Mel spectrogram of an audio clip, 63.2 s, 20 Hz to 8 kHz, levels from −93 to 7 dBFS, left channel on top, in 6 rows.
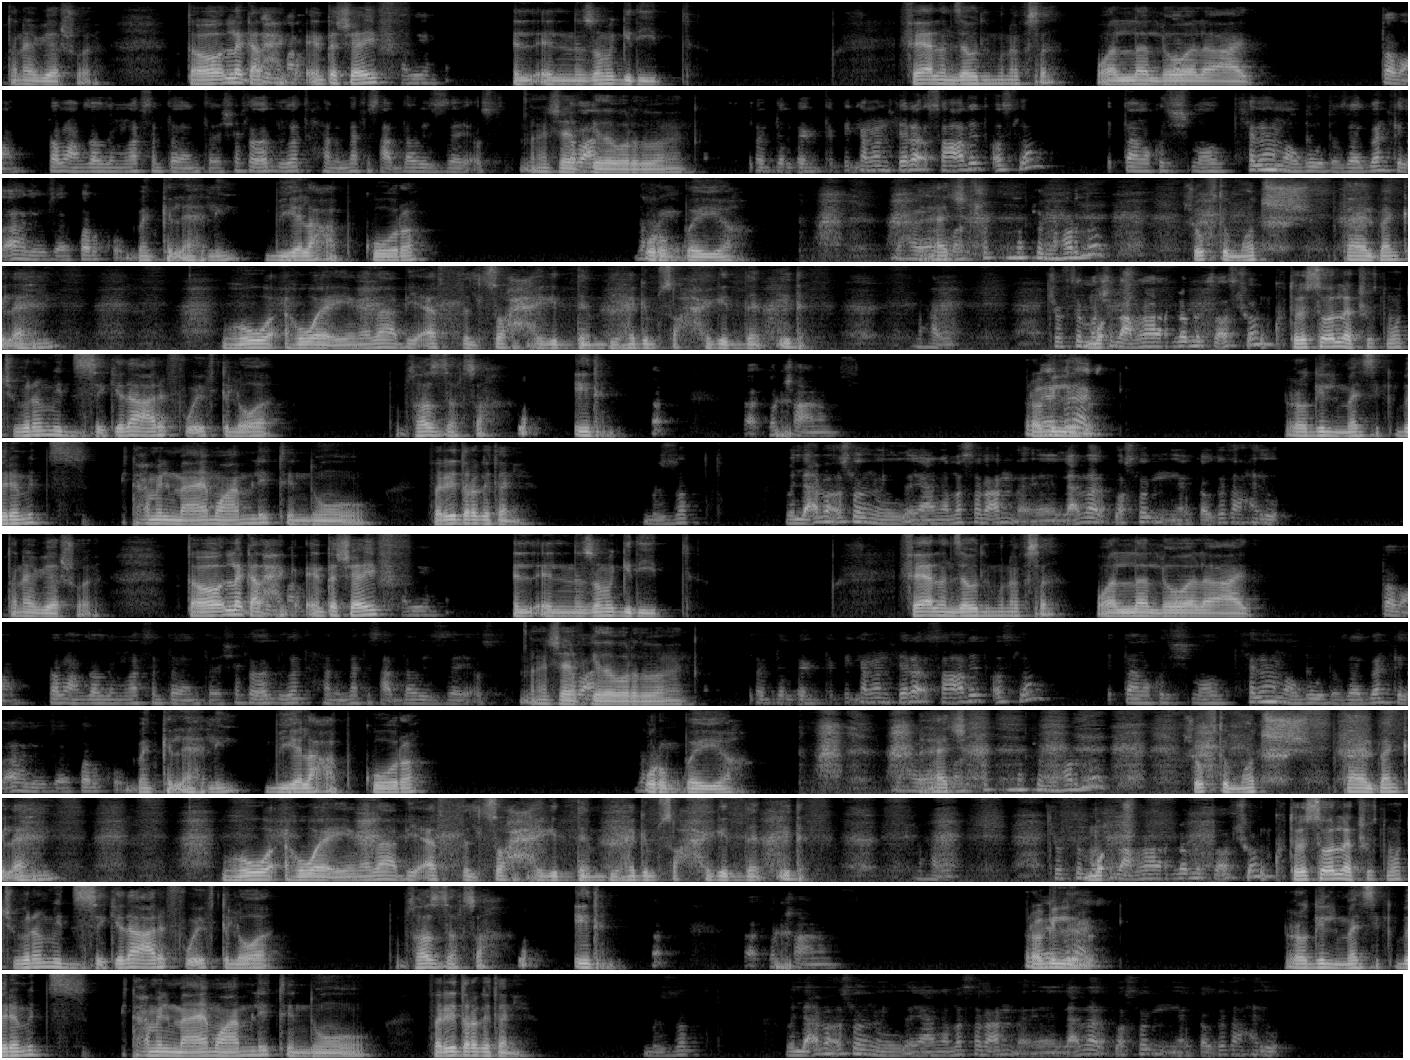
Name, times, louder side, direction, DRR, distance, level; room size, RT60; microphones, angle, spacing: voice 1, 0.0-1.1 1.4-3.0 3.8-4.9 6.8-7.9 8.2-9.4 14.4-15.7 22.1-24.2 25.9-26.7 28.0-28.3 30.0-32.1 33.3-37.7 39.8-39.9 41.3-44.2 45.1-45.9 46.5-46.8 48.0-48.1 49.9-50.4 51.8-53.3 53.7-55.5 56.0-56.6, right 1 dB, 15° right, 0.5 m, -28 dB
voice 2, 1.7-2.3 3.0-3.2 8.8-8.9 10.3-14.2 14.8-15.1 16.2-18.4 19.0-22.0 25.8-26.2 27.8-29.4 38.5-38.8 39.5-41.2 47.1-47.2 47.7-48.5 50.0-50.4 57.5-57.9 58.6-62.3, left 4 dB, 60° left, 0.6 m, -38 dB
sound 1, 27.1-40.7, right 6 dB, 55° right, 0.8 m, -45 dB
8.8 x 8.7 x 7.1 m
head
